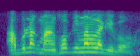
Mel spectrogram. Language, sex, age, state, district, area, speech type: Assamese, male, 45-60, Assam, Udalguri, rural, conversation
